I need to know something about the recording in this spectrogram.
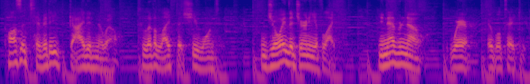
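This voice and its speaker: Deep-voiced male documentary narrator. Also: moderate pace, soft background music. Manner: even, earnest voice-over. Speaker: host narrator. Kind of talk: scripted narration.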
